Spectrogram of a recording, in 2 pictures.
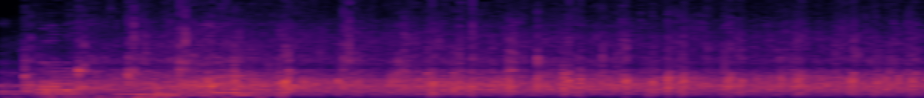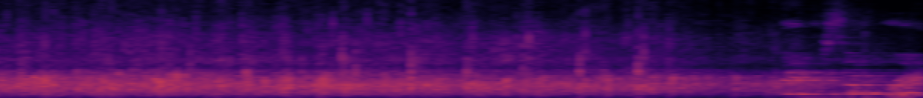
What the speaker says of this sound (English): Would you all join me in just applauding people who are brave?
